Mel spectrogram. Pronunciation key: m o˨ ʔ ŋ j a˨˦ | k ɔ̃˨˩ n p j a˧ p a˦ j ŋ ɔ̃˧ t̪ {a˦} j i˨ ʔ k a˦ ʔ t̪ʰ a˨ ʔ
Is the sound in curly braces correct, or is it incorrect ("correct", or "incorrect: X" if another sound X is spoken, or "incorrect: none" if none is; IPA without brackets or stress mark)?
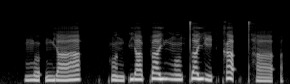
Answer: correct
